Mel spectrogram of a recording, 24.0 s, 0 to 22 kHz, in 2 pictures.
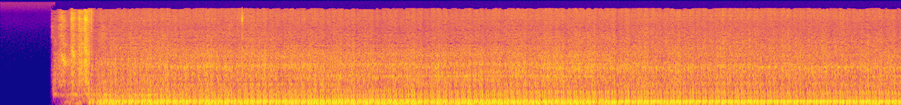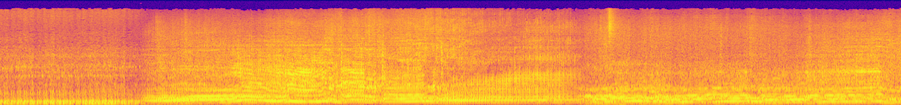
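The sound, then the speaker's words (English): A Honda CX 500 Turbo V-twin motorcycle with an aftermarket exhaust starts and idles with a steady, even throb, then revs in several rising and falling bursts, louder and rougher than the idle. “One more on the V-twin tip and then we'll move on. This is a CX 500, a Honda CX 500 turbo.”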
